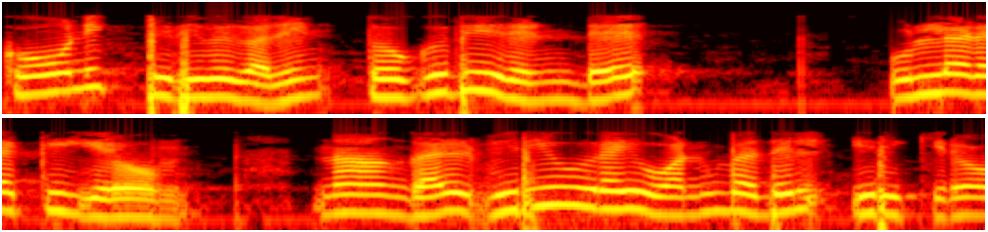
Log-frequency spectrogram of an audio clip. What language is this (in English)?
Tamil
